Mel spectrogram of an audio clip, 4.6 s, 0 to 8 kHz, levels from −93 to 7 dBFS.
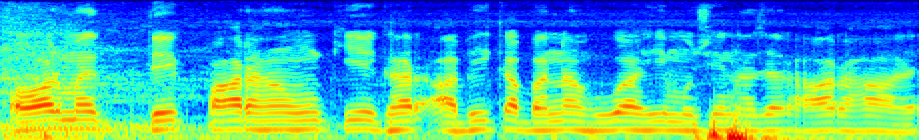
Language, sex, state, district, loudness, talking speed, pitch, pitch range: Hindi, male, Madhya Pradesh, Katni, -18 LUFS, 245 wpm, 145 Hz, 135-150 Hz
